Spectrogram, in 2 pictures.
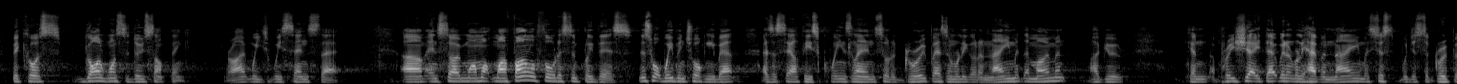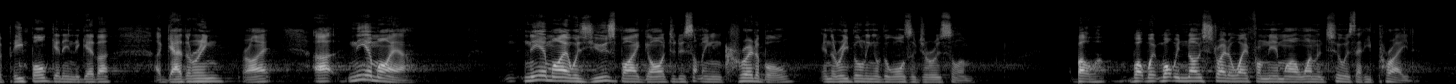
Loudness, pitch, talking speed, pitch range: -31 LUFS, 130 Hz, 215 wpm, 120-145 Hz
